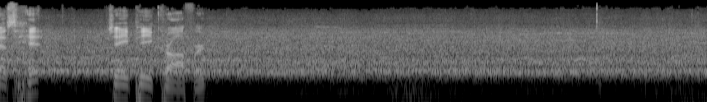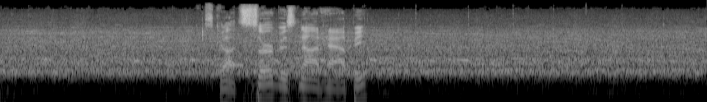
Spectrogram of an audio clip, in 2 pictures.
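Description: A large crowd murmurs steadily in an open stadium.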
